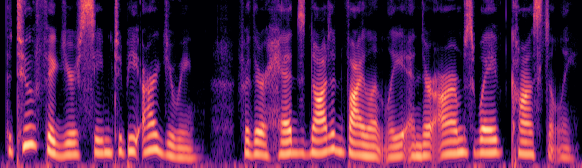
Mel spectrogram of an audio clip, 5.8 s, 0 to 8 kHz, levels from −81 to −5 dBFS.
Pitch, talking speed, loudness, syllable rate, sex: 170 Hz, 175 wpm, -19 LUFS, 5.0 syllables/s, female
